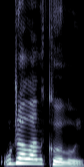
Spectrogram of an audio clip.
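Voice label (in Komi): "уджалан кӧлуй", Komi, female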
